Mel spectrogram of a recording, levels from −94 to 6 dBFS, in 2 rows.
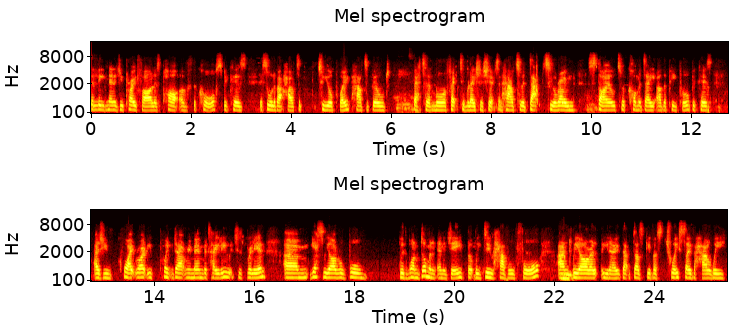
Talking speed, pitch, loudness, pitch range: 185 wpm, 180 Hz, -19 LUFS, 170-190 Hz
